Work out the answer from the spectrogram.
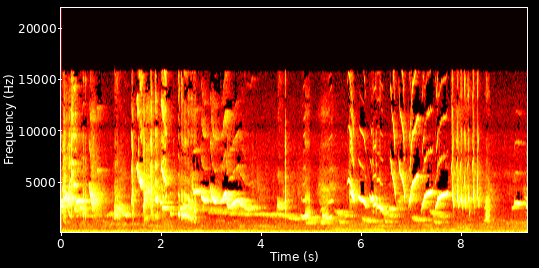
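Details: Contest Oriental magpie-robin, entry 15 of an online singing competition, from Miri, Sarawak. It gives varied loud whistled phrases with rising and falling sweeps, short chirps, then a rapid series of repeated sharp notes near the end.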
